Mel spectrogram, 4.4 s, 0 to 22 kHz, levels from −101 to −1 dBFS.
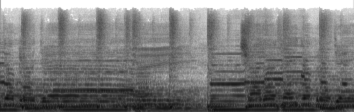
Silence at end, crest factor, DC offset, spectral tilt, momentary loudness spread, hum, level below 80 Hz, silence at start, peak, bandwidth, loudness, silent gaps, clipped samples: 0 s; 10 dB; under 0.1%; -6 dB/octave; 4 LU; none; -28 dBFS; 0 s; 0 dBFS; 15 kHz; -10 LUFS; none; under 0.1%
